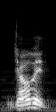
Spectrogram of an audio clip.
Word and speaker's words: Djokovic: Djokovic, ¿cómo se pronuncia? Tú se sabías a saber. – Djokovic. – Djokovic.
